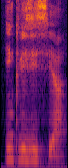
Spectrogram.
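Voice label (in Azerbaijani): "inkvizisiya", Azerbaijani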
